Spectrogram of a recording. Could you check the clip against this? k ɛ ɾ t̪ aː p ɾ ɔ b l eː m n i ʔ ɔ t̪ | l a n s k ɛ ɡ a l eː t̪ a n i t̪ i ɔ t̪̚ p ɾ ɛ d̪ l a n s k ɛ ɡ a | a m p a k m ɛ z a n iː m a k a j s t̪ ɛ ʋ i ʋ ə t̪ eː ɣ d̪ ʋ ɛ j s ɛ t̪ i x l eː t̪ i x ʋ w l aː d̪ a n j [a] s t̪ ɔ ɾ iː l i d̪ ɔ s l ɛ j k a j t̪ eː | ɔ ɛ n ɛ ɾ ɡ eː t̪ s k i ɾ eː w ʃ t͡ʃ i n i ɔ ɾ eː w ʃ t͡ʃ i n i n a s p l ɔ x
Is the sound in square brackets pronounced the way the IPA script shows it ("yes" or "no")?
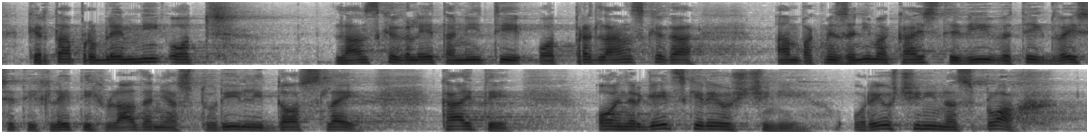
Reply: yes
